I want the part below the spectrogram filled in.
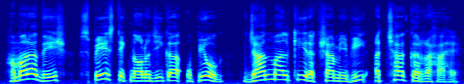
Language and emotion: Hindi, neutral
